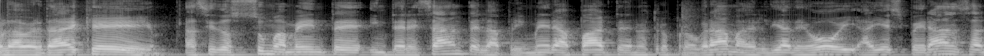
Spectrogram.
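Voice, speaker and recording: A man's voice: mid-range voice, darkish tone. A man hosting a talk program, summing up the discussion with enthusiasm. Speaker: program host. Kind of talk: studio talk show hosting.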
